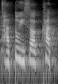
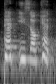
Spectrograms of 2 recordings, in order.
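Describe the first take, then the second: First: It is said with Japanese-style pronunciation. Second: It is said with ordinary English pronunciation.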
